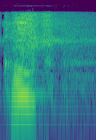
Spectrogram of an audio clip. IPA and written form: kout (coat)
